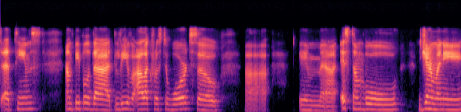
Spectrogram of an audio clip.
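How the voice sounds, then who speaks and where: A woman speaks very slowly in a Spanish accent, her pitch medium. Her intonation stays flat and monotone throughout. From Venezuela. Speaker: university alum panelist. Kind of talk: panel talk. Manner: hesitant, many fillers.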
